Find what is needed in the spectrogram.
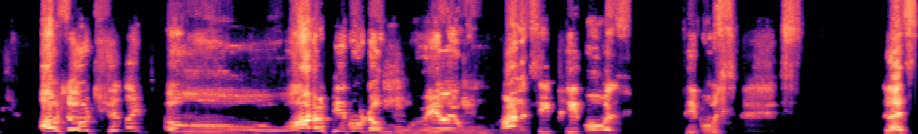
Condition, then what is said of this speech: Stuttering. Right, and sometimes I do enhance my stutter for a joke, for timing, for you know.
